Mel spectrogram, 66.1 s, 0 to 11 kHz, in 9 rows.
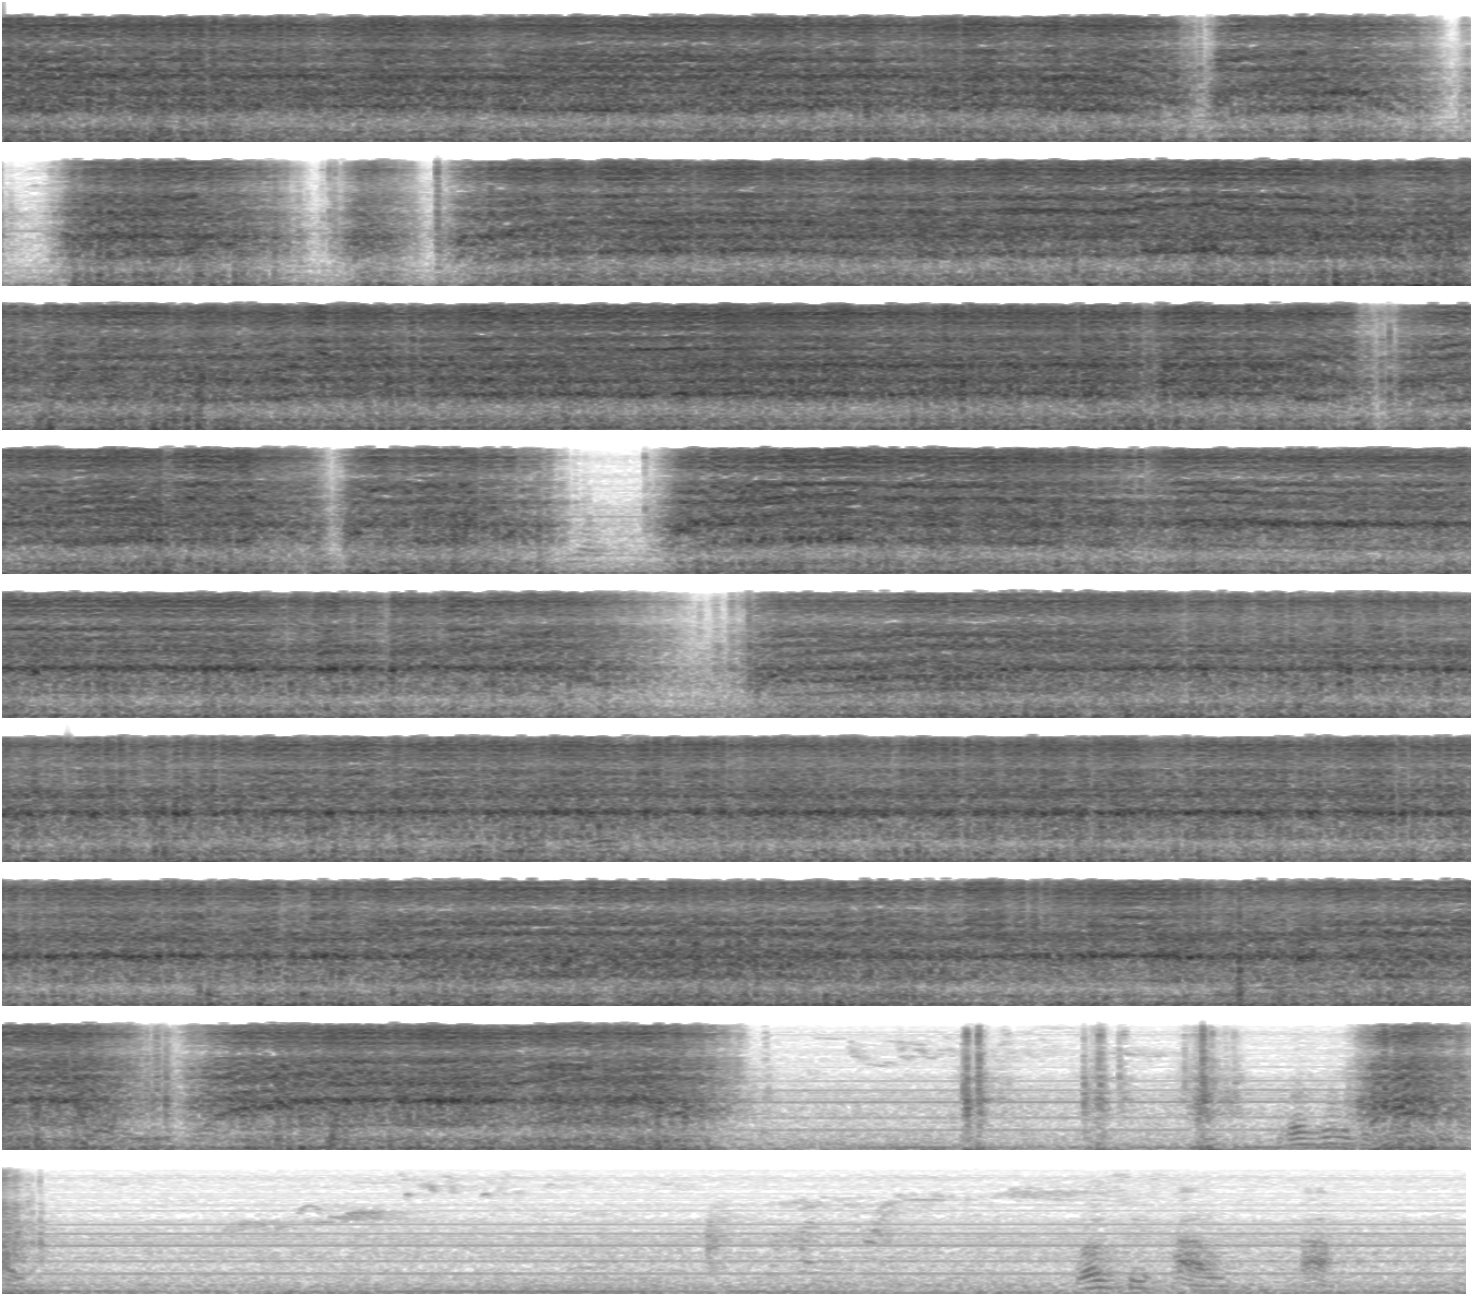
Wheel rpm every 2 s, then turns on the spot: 220, 220, 220, 90, 60, 200, 200, 200, 220, 230, 180, 160, 80, 190, 160, 160, 80, 160, 160, 160, 160, 160, 160, 160, 160, 150, 110, 80, 0, 20, 0, 0, 0.
none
